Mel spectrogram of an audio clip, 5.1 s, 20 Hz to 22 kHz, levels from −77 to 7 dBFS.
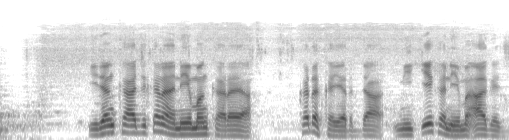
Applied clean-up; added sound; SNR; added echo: none; Toilet flush; 20 dB; none.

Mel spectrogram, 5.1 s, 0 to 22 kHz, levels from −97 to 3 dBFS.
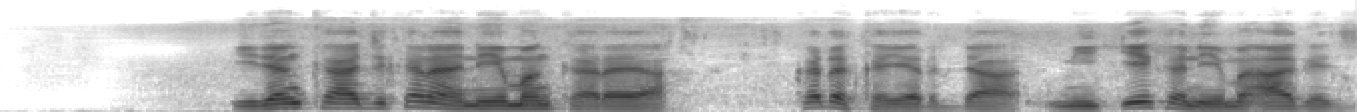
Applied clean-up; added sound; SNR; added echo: neural mask model Resemble Enhance denoiser.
